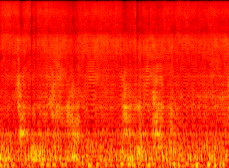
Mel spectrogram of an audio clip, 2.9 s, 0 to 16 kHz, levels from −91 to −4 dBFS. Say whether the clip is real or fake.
fake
